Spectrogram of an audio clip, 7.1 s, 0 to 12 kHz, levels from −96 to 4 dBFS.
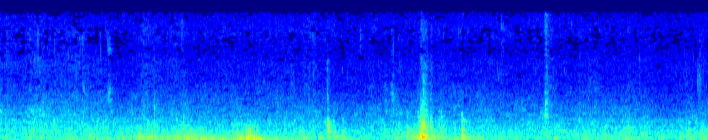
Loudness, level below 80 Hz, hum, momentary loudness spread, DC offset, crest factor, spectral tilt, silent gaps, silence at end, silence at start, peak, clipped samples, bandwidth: -44 LUFS; -60 dBFS; none; 14 LU; under 0.1%; 28 dB; -6.5 dB/octave; none; 0 s; 0 s; -16 dBFS; under 0.1%; 11.5 kHz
